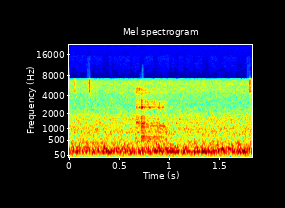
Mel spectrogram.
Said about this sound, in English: I'm driving a car right now, however.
